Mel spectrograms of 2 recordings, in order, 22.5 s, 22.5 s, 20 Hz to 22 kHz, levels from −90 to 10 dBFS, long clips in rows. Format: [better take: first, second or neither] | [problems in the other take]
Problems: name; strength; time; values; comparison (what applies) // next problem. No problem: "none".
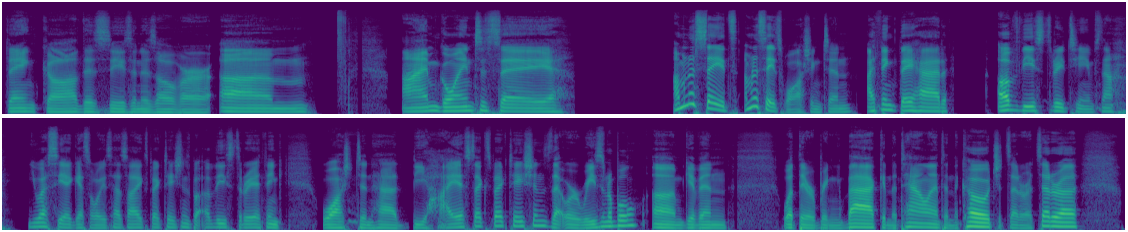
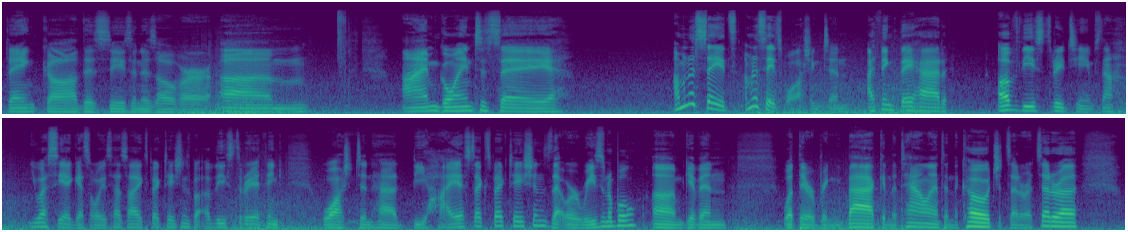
first | wind noise on the microphone; occasional gusts; 25 dB below the speech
